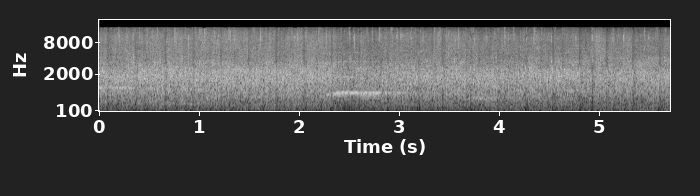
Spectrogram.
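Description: Large audience applauding, loud and steady, with a couple of short cries from the crowd over it.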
